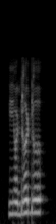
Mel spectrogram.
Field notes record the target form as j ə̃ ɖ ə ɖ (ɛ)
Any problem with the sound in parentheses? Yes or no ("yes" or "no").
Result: yes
